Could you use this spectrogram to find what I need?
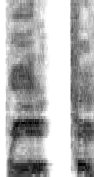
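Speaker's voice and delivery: প্রথম drawn out as pro... thom; pronunciation demo. Shown as a demonstration. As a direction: stretch the o in প্রথম, then a separate thom. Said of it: "উচ্চারণ হবে". (প্রথম টেনে প্রো-থম)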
